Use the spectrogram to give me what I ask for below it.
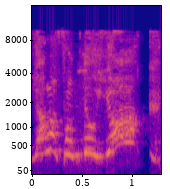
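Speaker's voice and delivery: high, loud surprised shout.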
